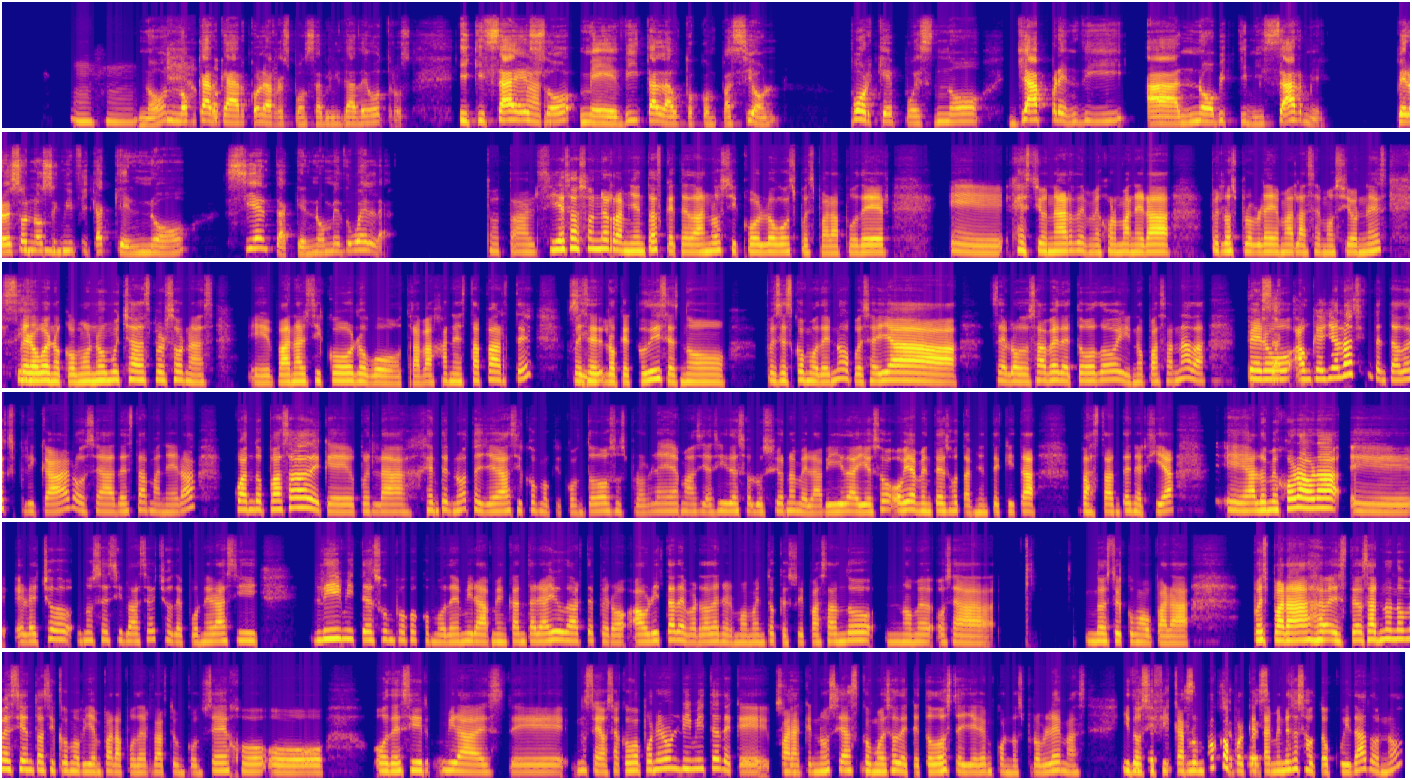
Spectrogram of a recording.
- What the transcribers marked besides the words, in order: none
- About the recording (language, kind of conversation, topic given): Spanish, advice, ¿Por qué me cuesta practicar la autocompasión después de un fracaso?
